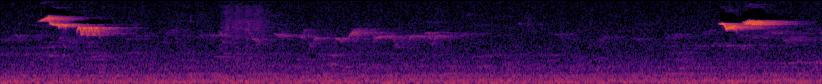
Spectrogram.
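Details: Narcissus flycatcher, a summer breeder, singing among trees: two high whistled phrases, each with a sharp falling note and a brief warble, about seven seconds apart. Between them come faint lower notes over steady background hiss.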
